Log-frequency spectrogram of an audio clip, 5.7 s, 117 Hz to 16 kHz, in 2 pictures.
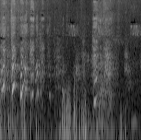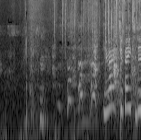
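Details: Excited Siberian Husky Key, reunited as a birthday surprise on April 2nd with best friend Sherpa after three months apart. Quick warbling, up-and-down whines and yodel-like cries come again and again over overlapping happy human chatter.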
